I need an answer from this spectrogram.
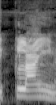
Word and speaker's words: climb: क्लाइम। क्या पढ़ेंगे? क्या साइलेंट हुआ?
